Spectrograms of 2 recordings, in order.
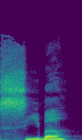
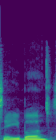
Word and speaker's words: ceiba: I know, we look at it and we think ceiba, but it is pronounced ceiba. C-E-I-B-A.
